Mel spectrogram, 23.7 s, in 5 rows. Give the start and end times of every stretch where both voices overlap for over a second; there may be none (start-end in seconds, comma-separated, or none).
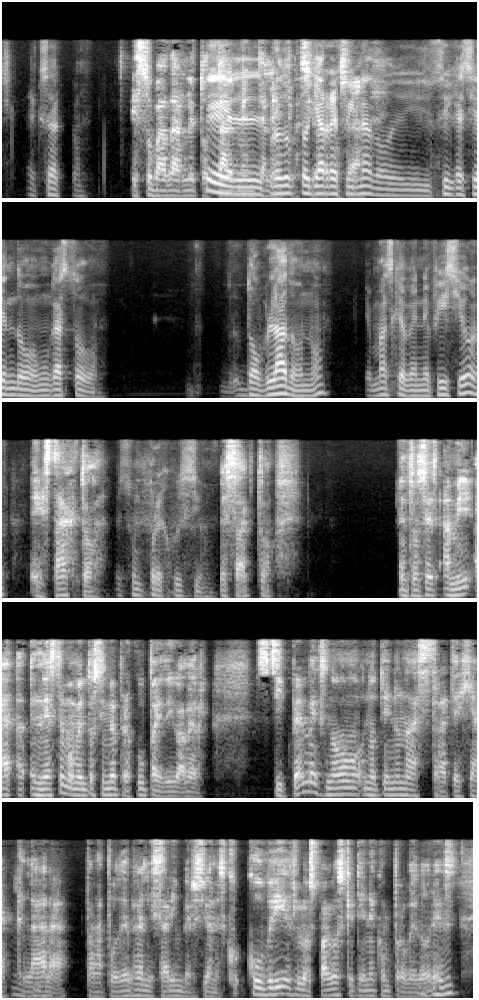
2.0-3.7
